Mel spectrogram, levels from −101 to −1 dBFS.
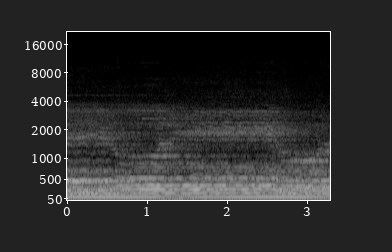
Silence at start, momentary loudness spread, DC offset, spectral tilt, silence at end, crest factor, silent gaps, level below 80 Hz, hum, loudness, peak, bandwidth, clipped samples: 0 s; 2 LU; under 0.1%; -9.5 dB/octave; 0 s; 12 dB; none; -54 dBFS; none; -42 LUFS; -28 dBFS; 5 kHz; under 0.1%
